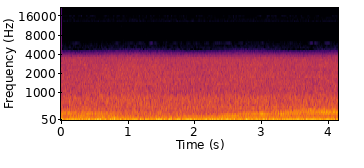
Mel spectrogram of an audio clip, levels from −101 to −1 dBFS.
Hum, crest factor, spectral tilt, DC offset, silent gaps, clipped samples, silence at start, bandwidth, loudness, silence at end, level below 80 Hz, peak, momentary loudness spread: none; 12 dB; -10 dB/octave; under 0.1%; none; under 0.1%; 0 s; 4.3 kHz; -26 LUFS; 0 s; -24 dBFS; -8 dBFS; 3 LU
